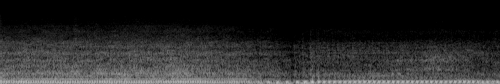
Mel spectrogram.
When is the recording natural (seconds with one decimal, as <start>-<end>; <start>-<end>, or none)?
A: 3.0-5.0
